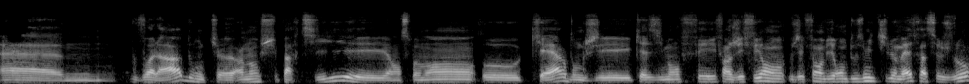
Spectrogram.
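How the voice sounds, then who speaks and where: Fairly slow pace and ordinary pitch variation in a dry, close sound with no echo. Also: man, medium pitch for a man. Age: 20s. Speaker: bicycle traveller. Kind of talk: interview. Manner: hesitant, many fillers.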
